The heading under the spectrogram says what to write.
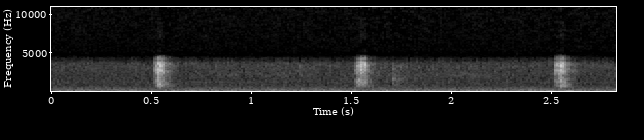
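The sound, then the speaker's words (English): Three sharp shot clock ticks land exactly one second apart, crisp, like a countdown sound effect over a low steady hum with no one talking. “A shot clock was ticking on you.”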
